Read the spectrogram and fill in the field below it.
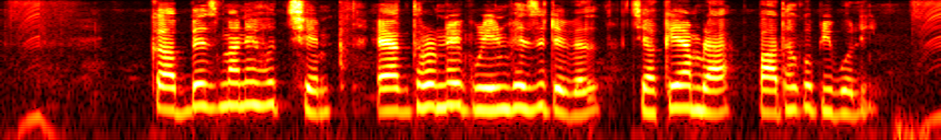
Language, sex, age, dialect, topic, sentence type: Bengali, female, 18-24, Northern/Varendri, agriculture, statement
